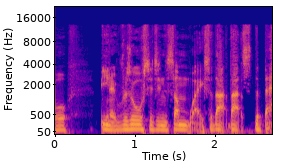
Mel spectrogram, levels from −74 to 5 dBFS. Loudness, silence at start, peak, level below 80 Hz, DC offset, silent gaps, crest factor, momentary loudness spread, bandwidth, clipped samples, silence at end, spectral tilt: -17 LUFS; 0 s; -2 dBFS; -34 dBFS; under 0.1%; none; 14 dB; 7 LU; 14 kHz; under 0.1%; 0 s; -4.5 dB/octave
